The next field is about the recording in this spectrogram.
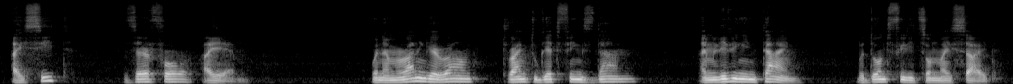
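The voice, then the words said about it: Israeli-accented English. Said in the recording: “my strange Israeli accent”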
